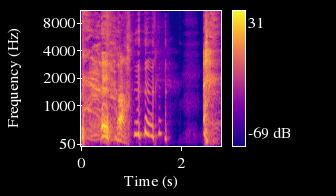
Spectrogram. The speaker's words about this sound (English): I realize this is a skit. We didn't have to cough, but it's better for effect.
